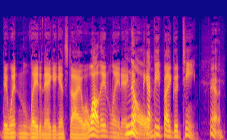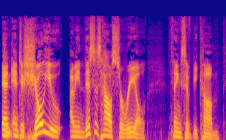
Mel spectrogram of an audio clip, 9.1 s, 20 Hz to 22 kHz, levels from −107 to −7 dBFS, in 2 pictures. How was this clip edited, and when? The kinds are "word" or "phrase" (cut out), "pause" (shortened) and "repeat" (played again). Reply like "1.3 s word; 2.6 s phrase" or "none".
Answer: none

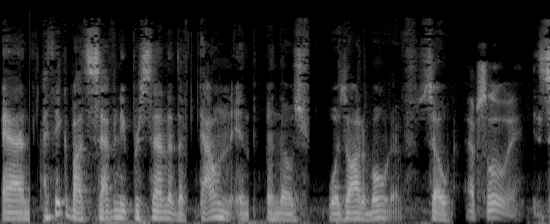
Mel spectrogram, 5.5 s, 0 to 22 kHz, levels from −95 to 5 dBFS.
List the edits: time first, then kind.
1.9 s word; 2.5 s word; 3.1 s word

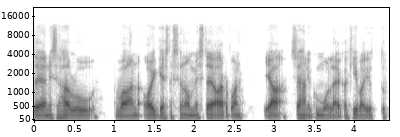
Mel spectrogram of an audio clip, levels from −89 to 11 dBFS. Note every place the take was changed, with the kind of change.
1.0 s word; 1.7 s word; 3.4 s word

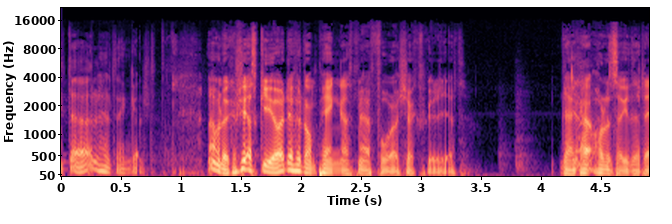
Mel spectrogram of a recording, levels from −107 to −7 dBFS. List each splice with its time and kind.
none

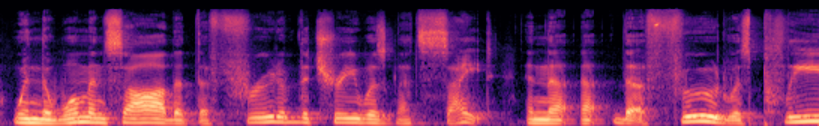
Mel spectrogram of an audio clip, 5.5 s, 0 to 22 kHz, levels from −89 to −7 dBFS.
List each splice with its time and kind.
2.6 s word; 3.4 s pause; 3.9 s repeat

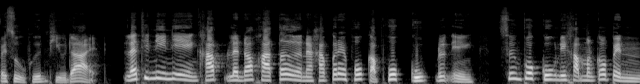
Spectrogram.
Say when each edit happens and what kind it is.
none

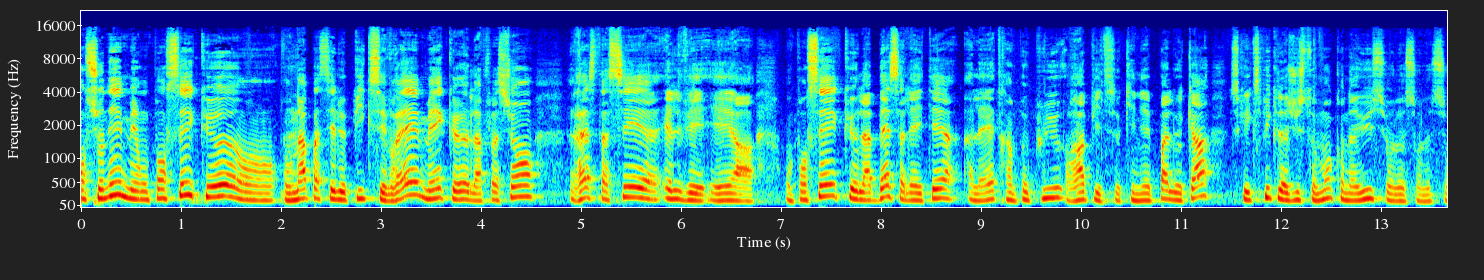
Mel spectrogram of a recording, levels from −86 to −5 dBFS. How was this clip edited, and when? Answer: 8.8 s pause

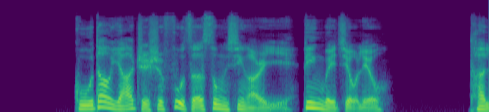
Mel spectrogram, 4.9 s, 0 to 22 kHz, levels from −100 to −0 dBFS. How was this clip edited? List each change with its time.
3.0 s pause

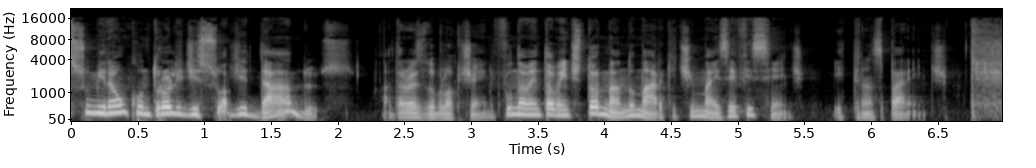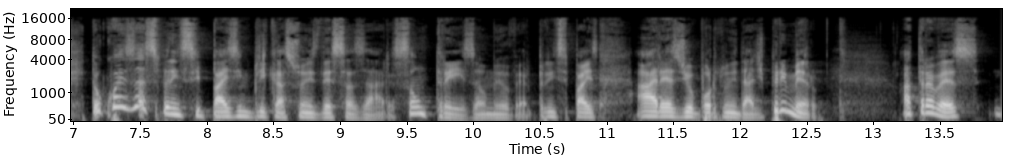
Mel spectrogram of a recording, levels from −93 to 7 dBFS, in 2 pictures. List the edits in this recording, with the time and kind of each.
1.2 s word

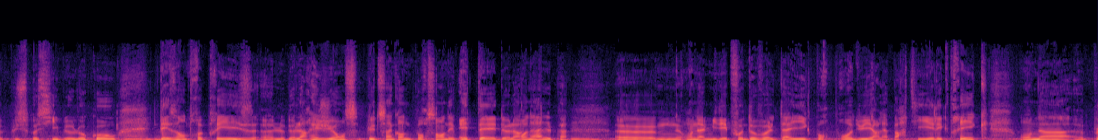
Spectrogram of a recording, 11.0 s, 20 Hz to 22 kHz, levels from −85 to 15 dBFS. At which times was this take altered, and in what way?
2.9 s phrase; 4.6 s word; 5.2 s word; 7.3 s word

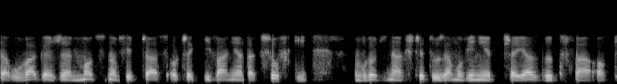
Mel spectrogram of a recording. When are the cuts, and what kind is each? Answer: 1.2 s word; 2.4 s word

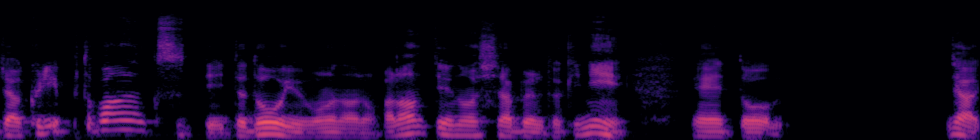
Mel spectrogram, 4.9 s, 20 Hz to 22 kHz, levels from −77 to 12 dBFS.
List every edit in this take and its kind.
none

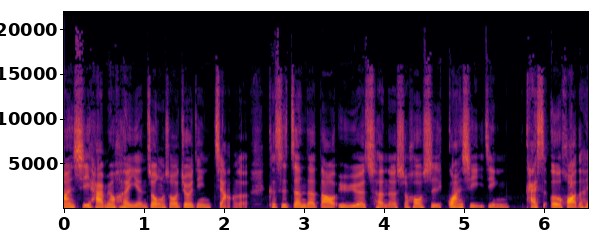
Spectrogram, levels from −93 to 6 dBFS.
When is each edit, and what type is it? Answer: none

